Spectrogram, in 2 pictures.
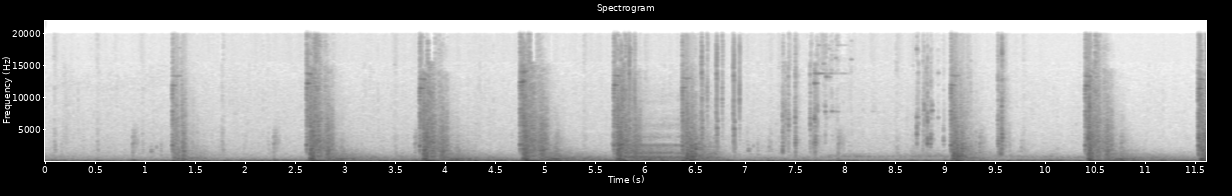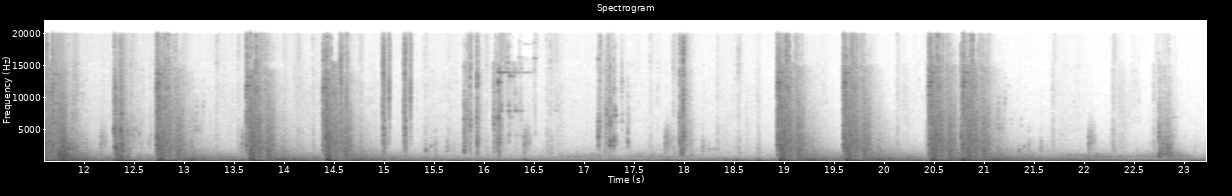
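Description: Video game gunfire in a boss run of GALE, Urge Deathless: loud, sharp shots and booms fire in irregular bursts and single cracks throughout, over a steady game background with no talk.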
